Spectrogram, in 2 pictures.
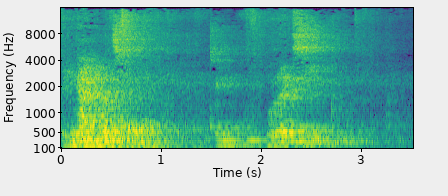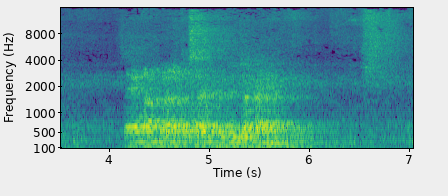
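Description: A young man speaks calmly in an echoing room.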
